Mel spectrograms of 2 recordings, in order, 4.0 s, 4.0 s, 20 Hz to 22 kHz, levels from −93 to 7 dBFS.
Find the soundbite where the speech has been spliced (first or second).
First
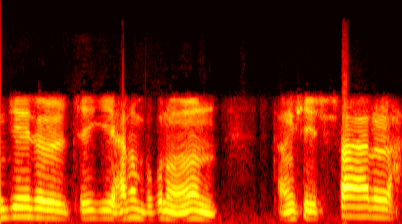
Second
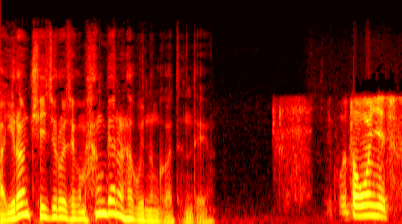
second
